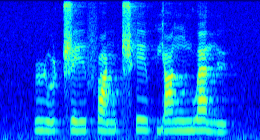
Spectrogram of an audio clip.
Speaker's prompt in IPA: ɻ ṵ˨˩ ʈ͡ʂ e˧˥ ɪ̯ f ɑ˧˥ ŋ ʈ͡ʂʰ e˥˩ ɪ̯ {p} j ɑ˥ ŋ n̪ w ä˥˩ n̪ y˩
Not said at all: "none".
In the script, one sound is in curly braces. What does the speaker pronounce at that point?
p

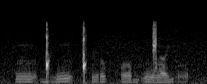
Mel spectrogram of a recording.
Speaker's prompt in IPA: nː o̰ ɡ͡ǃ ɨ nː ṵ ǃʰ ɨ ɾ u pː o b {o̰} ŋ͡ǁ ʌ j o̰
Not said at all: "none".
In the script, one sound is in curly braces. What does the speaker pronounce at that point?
ṵ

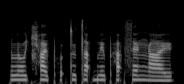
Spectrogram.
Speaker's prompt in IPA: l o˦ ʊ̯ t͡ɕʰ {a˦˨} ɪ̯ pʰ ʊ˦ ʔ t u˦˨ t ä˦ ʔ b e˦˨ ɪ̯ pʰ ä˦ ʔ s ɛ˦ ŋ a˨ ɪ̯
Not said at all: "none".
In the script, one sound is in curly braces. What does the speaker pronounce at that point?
a˦˨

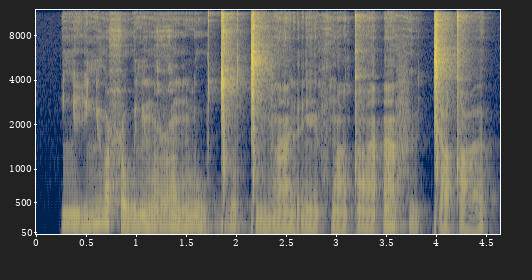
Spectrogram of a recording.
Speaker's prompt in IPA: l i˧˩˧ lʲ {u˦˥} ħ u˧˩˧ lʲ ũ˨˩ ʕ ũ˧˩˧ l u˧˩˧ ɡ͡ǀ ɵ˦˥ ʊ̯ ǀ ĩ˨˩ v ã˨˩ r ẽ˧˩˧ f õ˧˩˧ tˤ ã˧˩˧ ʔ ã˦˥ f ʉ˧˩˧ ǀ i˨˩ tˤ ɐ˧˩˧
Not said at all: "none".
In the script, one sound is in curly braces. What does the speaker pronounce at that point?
u˦˥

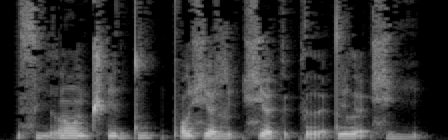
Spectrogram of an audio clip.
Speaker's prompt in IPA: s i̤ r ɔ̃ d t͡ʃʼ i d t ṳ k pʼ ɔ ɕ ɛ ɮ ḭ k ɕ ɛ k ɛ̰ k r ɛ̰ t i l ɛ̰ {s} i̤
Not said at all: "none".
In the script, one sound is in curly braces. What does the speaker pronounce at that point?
ɕ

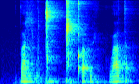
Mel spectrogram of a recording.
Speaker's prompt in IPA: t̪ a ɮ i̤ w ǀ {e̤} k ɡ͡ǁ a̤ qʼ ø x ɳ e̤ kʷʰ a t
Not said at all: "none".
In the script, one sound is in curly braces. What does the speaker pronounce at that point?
ɛ̤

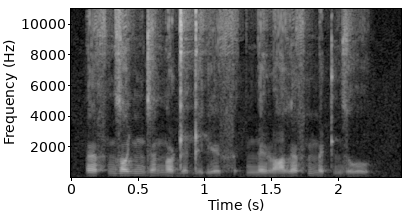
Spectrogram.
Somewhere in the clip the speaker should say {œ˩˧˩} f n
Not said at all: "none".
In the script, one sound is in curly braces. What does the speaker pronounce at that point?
œ˧˥˧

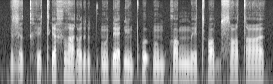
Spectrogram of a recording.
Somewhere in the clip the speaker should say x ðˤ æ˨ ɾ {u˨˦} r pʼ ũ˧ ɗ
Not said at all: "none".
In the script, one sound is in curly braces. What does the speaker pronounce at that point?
u˦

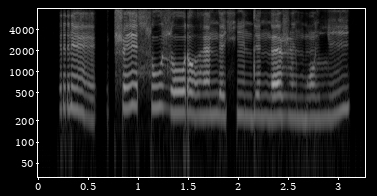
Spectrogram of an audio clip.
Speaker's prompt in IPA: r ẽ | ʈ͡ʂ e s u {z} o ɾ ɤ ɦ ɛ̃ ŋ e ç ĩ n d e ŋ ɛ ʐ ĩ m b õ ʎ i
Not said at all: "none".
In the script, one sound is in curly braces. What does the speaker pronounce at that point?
z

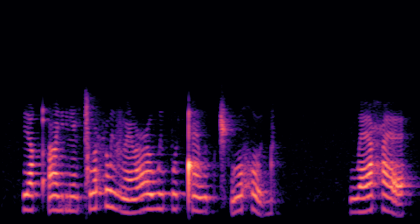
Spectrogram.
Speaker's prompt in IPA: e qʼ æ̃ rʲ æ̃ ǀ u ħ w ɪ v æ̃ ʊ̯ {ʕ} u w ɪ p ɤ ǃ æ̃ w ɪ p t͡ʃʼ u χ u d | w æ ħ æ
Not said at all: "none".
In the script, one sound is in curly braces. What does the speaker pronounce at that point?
ʕ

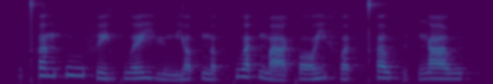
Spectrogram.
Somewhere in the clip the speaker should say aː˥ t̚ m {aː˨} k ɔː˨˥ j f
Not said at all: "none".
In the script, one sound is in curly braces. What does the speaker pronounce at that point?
aː˨˩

